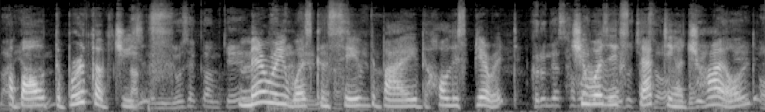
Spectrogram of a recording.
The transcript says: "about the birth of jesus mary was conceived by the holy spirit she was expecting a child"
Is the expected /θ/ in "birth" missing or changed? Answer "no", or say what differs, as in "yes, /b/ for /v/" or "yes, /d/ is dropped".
no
